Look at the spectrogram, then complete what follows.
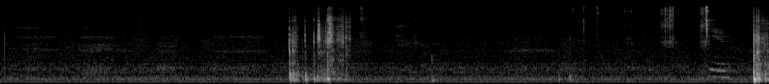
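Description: Scissors snipping through the yarn of a pom-pom, a few quick cuts about three seconds in and another burst of snips near the end.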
